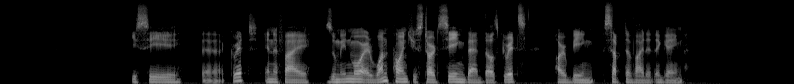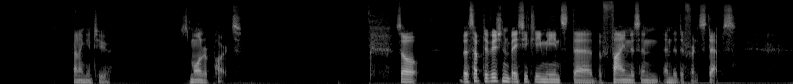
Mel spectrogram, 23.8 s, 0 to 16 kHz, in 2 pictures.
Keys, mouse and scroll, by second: 18.9 click, 19.0 middle drag, 23.6 KP_Decimal.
